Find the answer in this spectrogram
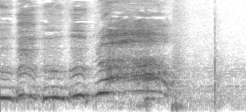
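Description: A child's voice making wordless vocal noises: a run of short pitched sounds, then a louder, breathier one about a second in that dies away just before the end.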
